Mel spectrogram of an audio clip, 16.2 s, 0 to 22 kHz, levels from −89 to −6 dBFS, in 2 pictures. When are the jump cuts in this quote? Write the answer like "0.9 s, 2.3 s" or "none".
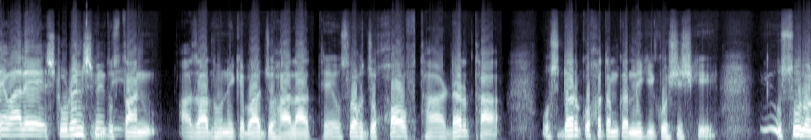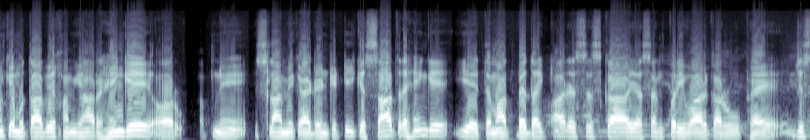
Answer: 1.0 s, 13.6 s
